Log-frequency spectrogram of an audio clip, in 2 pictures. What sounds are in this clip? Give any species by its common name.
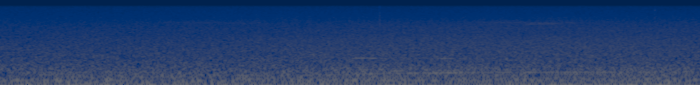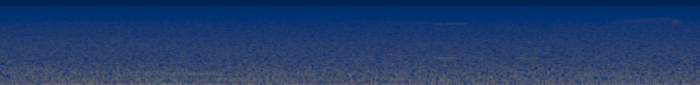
Dark-eyed Junco, Mourning Dove, Black-throated Green Warbler, Northern Parula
